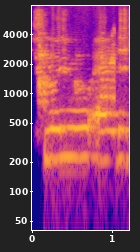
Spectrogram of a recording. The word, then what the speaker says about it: could: pronunciation is incorrect it is not could it is silent हिवा l टा could हवा c o u l d could yes you got correct one could is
